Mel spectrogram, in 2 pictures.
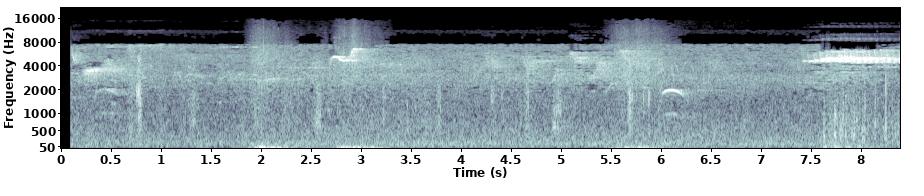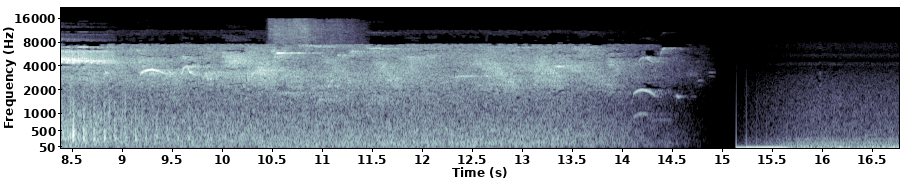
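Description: Forest ambience with scattered bird chirps, swelling louder for about a second midway, then cutting off sharply near the end to faint hiss.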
